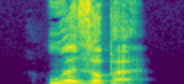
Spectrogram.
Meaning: primordial soup
- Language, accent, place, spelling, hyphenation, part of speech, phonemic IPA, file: German, Germany, Berlin, Ursuppe, Ur‧sup‧pe, noun, /ˈʔuːɐ̯ˌzʊpə/, De-Ursuppe.ogg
